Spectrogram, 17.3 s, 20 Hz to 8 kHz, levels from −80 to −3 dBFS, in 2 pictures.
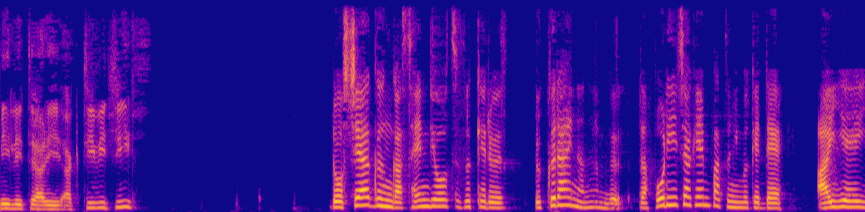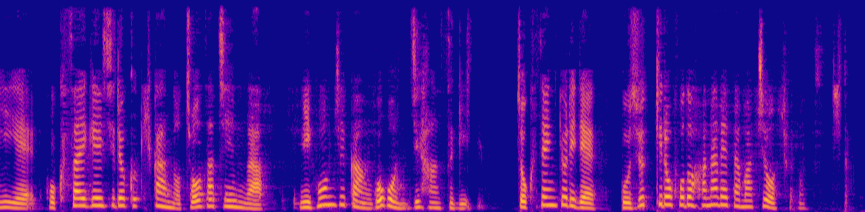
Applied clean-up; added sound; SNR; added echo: neural mask model DeepFilterNet 3.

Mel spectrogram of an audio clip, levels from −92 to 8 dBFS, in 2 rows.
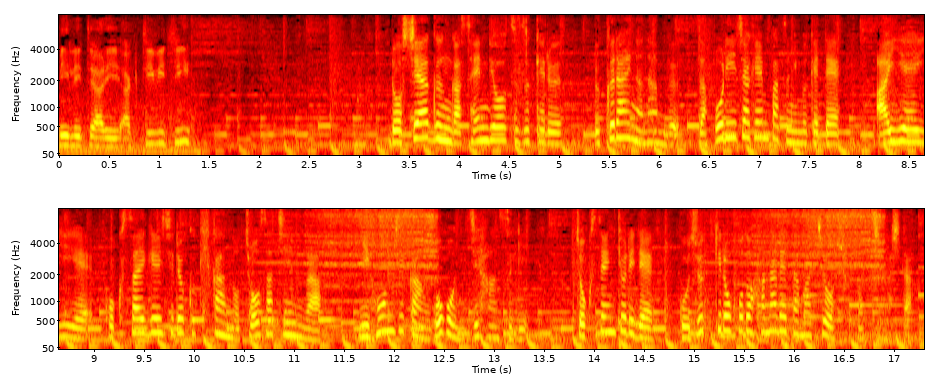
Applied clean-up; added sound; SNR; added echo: none; Screech; 11 dB; none.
